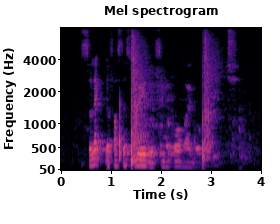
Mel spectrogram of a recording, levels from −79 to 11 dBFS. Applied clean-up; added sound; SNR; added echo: classical method log-MMSE.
